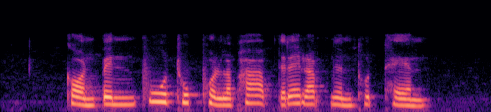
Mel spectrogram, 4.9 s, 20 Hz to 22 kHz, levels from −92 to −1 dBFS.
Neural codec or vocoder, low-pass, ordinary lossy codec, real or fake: none; 7.2 kHz; Opus, 32 kbps; real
